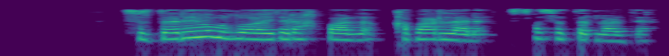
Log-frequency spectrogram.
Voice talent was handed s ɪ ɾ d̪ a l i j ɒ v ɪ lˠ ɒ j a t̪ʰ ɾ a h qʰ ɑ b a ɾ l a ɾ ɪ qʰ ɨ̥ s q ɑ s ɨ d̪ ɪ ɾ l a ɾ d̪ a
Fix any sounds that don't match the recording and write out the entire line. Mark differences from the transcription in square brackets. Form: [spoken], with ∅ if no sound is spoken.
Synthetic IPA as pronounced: s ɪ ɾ d̪ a [ɾ] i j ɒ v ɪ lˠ ɒ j a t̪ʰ ɾ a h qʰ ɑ b a ɾ l a ɾ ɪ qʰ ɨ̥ s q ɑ s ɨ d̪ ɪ ɾ l a ɾ d̪ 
